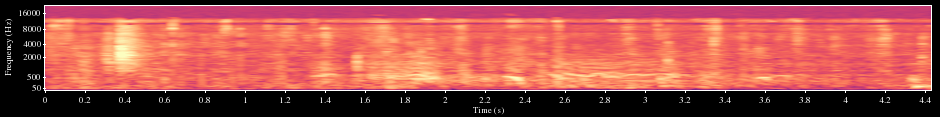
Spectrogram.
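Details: One-day-old Border Collie puppies from the litter of Kiss and Kobi give a thin, wavering whine that rises and falls for about two seconds mid-clip, with soft clicks and bumps around it.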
